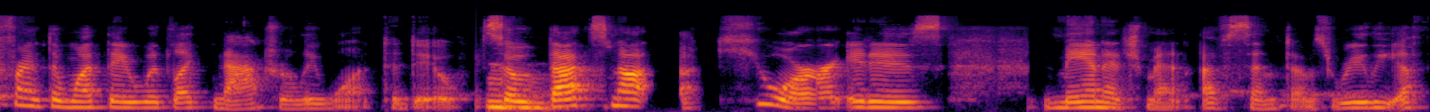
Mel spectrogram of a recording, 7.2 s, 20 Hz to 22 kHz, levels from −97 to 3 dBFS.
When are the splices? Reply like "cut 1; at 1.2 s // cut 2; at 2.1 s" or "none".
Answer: cut 1; at 2.4 s // cut 2; at 5.1 s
